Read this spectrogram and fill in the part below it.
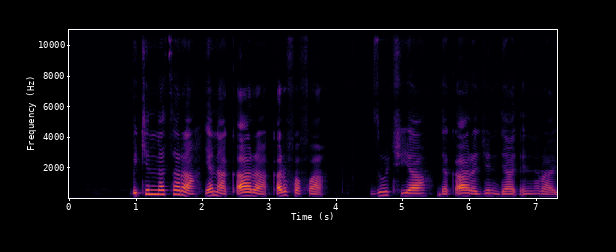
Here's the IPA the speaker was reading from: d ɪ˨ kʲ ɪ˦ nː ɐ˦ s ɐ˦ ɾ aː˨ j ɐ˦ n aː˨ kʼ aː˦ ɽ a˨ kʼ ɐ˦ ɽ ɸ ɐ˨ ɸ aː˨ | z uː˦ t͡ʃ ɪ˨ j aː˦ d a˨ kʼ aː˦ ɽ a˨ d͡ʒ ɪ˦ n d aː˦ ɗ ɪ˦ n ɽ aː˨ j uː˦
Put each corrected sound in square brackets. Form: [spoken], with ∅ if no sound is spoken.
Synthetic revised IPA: [b] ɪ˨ kʲ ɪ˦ nː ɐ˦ s ɐ˦ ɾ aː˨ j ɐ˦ n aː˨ kʼ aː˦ ɽ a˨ kʼ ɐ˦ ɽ ɸ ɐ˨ ɸ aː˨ | z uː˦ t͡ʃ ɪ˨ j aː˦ d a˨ kʼ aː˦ ɽ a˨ d͡ʒ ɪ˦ n d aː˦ ɗ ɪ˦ n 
